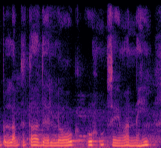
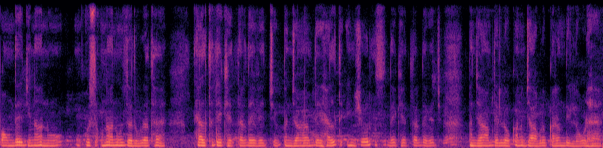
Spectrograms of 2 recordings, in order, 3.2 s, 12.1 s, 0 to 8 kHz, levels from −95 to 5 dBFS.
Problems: constant background noise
